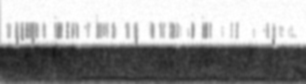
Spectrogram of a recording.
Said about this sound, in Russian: Ну что ж, от игровой геометрии до бесконечности технология состоялась, аплодисменты вам.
